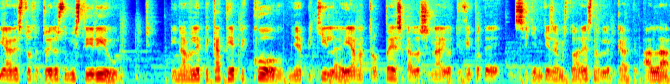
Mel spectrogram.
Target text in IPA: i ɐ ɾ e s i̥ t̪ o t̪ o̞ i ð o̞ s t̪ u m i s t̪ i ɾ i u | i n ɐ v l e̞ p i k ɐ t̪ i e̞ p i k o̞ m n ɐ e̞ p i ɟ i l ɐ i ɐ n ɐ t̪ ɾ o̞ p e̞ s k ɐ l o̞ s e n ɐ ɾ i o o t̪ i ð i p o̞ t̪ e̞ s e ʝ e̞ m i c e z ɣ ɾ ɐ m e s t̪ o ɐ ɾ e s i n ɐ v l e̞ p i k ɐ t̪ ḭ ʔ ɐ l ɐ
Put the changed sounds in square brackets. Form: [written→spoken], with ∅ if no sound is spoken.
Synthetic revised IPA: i ɐ ɾ e s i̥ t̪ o t̪ o̞ i ð o̞ s t̪ u m i s t̪ i ɾ i u | i n ɐ v l e̞ p i k ɐ t̪ i e̞ p i k o̞ m [n→ɲ] ɐ e̞ p i [ɟ→c] i l ɐ i ɐ n ɐ t̪ ɾ o̞ p e̞ s k ɐ l o̞ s e n ɐ ɾ i o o t̪ i ð i p o̞ t̪ e̞ s e ʝ e̞ [m→n] i c e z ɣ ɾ ɐ m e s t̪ o ɐ ɾ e s i n ɐ v l e̞ p i k ɐ t̪ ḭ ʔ ɐ l ɐ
